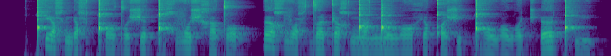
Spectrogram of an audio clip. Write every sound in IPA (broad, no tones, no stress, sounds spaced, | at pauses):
ǃʰ e ħ ŋ e ħ ǃʰ ɔ d̪ ɔ ʃ ɜ ɡ͡ǃ ɔ χ v ɔ ʃ x a t̪ ɔ | ɜ χ v ɔ ħ d̪ a ʈ ɜ χ ŋ͡ǃ a ŋ͡ǃ ɜ w ɔ h i qʼ ʊ ʃ i ɡ͡ǃ ɔ w ɔ w ɔ t͡ʃʼ ɜ ǃʰ i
